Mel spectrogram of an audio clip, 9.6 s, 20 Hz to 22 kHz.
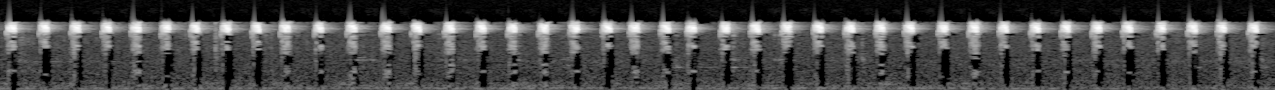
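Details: Evenly spaced, high, ringing cricket chirps, close to four each second, continue without pause in a 2020 National Institute of Biological Resources recording; nothing else audible.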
